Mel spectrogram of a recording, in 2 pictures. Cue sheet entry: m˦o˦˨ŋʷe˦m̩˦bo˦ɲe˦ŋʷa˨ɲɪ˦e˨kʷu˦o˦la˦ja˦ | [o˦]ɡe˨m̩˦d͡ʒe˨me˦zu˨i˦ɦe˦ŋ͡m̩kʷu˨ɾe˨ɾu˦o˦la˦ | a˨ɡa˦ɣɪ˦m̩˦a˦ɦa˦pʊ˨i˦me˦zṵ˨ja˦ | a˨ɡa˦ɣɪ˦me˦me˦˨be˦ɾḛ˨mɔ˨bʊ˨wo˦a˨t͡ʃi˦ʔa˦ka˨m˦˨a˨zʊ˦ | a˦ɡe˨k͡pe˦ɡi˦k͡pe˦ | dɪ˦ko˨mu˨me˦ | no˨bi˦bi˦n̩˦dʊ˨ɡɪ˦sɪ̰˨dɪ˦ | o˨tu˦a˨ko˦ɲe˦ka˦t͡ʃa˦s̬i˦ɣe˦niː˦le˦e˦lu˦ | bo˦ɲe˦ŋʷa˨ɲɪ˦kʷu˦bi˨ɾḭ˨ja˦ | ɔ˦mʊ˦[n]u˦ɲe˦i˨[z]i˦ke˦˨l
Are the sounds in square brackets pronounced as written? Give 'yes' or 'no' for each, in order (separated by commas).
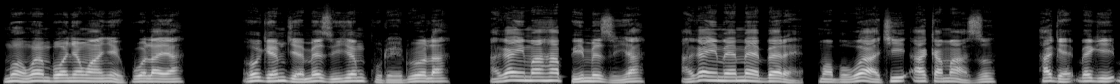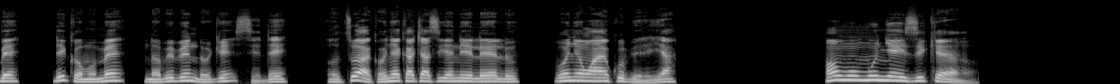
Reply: yes, no, yes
